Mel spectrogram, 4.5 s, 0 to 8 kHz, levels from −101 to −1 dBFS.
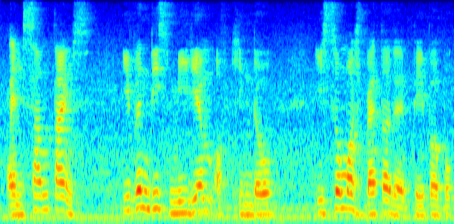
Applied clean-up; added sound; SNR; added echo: none; none; none; none.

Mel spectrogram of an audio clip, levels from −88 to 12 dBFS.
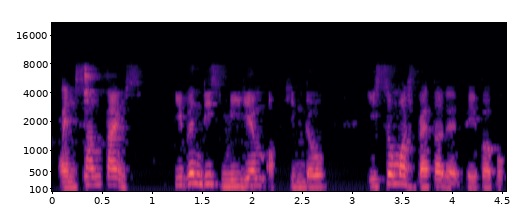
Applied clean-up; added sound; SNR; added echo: classical method spectral subtraction.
